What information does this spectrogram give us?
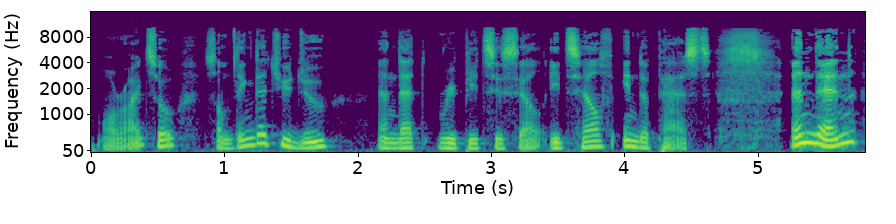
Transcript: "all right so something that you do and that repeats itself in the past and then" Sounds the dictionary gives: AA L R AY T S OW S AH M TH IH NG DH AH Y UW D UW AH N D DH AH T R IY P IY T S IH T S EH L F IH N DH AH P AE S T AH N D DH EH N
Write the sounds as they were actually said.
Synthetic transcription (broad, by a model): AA L R AY T S OW S AH M TH IH NG DH AH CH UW D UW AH N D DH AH T R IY P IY T S IH T S EH L F IH N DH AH P AE S T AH N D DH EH N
